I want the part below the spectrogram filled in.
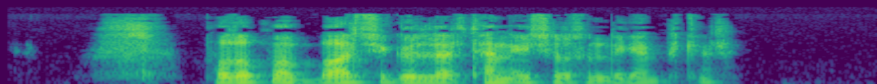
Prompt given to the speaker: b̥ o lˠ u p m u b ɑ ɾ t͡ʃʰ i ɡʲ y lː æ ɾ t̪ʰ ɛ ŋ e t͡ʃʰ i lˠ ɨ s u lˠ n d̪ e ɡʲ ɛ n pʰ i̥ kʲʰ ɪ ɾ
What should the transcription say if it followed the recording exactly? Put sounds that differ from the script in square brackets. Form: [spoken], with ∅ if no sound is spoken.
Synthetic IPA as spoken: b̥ o lˠ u p m u b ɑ ɾ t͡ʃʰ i ɡʲ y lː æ ɾ t̪ʰ ɛ ŋ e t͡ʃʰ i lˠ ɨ s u [∅] n d̪ e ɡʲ ɛ n pʰ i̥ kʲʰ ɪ ɾ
